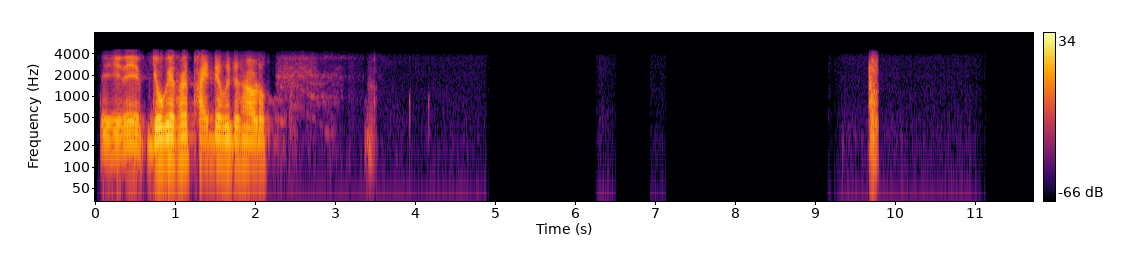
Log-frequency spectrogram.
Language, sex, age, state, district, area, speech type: Dogri, male, 30-45, Jammu and Kashmir, Udhampur, rural, conversation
